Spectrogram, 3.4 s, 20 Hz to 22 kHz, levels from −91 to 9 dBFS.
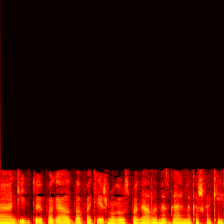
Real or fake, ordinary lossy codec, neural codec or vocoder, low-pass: real; MP3, 32 kbps; none; 5.4 kHz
